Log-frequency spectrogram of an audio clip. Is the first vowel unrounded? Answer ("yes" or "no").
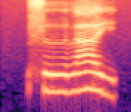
yes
